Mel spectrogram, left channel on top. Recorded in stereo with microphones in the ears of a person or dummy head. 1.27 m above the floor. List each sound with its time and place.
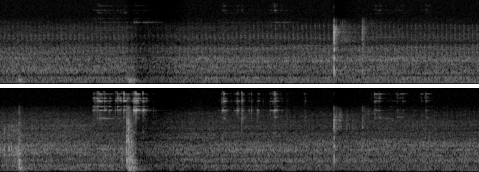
0.9 s keys jangling: 55° right (ahead or behind), 0.6 m; by 4.3 s 35° right (ahead or behind), 1.8 m
3.3 s a dropped coin: 25° left (ahead or behind), 2.0 m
